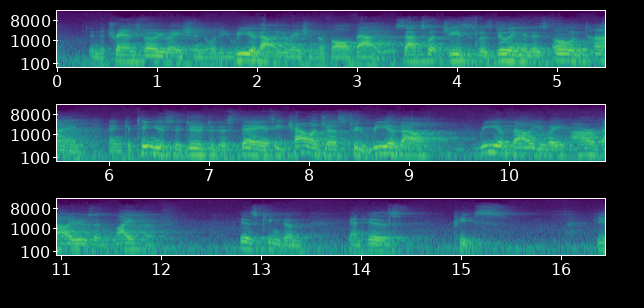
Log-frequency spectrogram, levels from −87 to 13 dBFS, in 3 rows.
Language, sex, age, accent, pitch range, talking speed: English, male, 40-59, American, 110-135 Hz, 155 wpm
